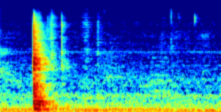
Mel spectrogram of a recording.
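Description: A single sharp clack of kitchenware, a spoon knocking against a steel mixing bowl, about a third of a second in, followed by low room noise.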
